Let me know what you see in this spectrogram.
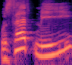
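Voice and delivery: awed, high-pitched, hardly-believing tone. Narrator reading a storybook line as Christopher Robin, in an awed voice. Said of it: "said Christopher Robin in an awed voice".

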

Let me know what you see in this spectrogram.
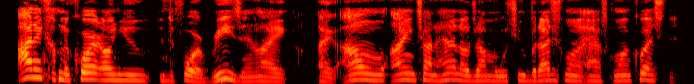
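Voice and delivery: usual speaking voice

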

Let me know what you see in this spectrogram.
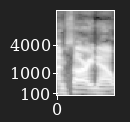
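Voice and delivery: ordinary talk

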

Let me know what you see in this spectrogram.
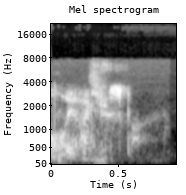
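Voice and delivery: speaking in a whisper. Speaking up briefly during a group discussion: whispering. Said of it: "he's whispering".

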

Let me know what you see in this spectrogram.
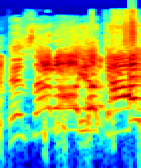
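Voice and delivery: pretend screaming. Playing out a comparison to a man on a boat: pretend screaming. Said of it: "I'm screaming".

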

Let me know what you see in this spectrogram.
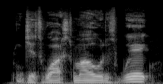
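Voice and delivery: ordinary talk

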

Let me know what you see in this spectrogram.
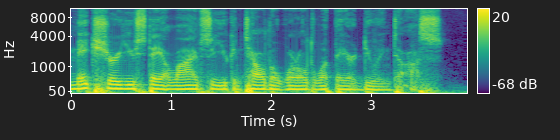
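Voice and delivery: usual speaking voice

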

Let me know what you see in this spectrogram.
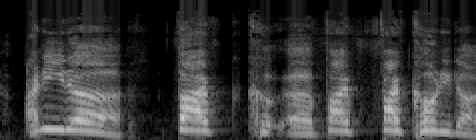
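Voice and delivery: halting, high yell. Retelling ordering from an aggressive counter worker: imitating own yelling back. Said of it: "you just find yourself yelling back at him".

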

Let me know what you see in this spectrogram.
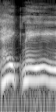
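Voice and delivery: high-pitched scream. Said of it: "He starts screaming".

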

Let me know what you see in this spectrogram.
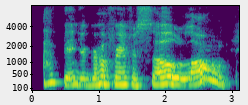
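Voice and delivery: mock exasperated. Retelling a guest's comment from her video, imitating an exasperated complaint. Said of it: "so exasperated".

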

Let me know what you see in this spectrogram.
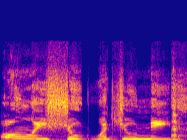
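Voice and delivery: little scratchy rasp. Retelling a man's answer when asked for advice for a director, in his little raspy voice. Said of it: "in his little raspy voice".

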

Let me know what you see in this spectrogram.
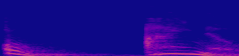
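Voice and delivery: high, delighted crying out. Told they should keep thinking, the other one answers: crying out in delight. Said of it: "cried Polly in delight".

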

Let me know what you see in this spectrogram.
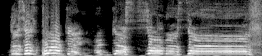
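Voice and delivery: mock very high, very slow, drawn-out scream. Describing a ride's announcer calling out stops: imitating someone yelling. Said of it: "Who is screaming?".

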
